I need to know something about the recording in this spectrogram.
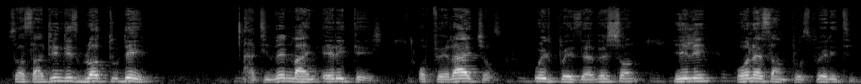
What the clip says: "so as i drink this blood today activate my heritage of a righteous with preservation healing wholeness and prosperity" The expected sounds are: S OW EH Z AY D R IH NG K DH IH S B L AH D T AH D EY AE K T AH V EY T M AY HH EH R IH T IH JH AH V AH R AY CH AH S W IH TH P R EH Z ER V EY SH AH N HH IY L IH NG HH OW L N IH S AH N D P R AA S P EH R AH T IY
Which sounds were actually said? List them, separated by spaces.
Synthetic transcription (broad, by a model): S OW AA S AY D IY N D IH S B L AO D T AH D EY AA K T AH V EY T M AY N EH R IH T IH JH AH F AH R AY CH AH S W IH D P R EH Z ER V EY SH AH N HH IY L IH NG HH OW N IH S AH N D P R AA S P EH R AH T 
